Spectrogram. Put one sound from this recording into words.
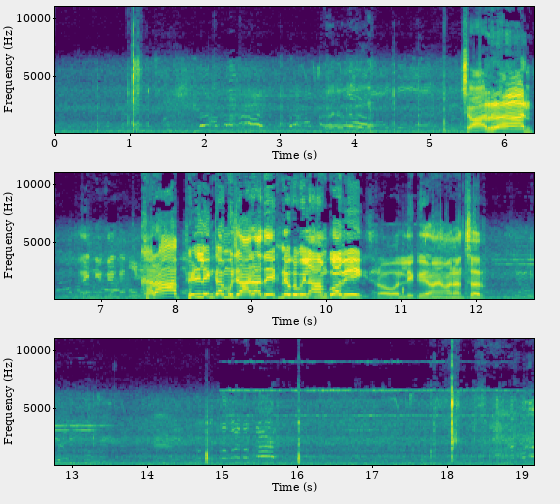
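A cricket bat sharply cracks against a ball outdoors.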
